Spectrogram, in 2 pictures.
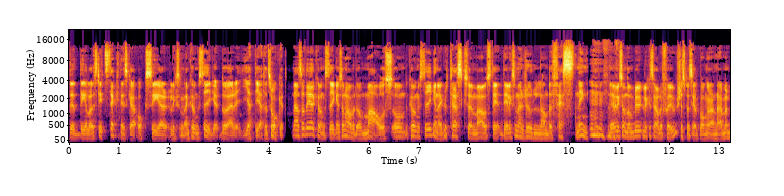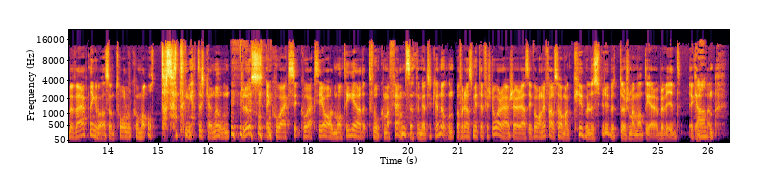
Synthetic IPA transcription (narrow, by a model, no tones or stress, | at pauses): d̪̥ɛd̪eːlavd̪ɛst̪ɾɪt̪st̪ʰɛknɪska̰ʔɔkseːɾlɪksɔmɛ̰nkʰɵŋːst̪iːɡə̰ɾd̪ɔæ̰ɖɛ̰jɛt̪ːəjɛ̰t̪ːət̪ʰɾoːkɪt̪mɛnsɔd̪ɛæɾkʰɵŋːst̪iːɡənsɛnhaɾvɪd̪ɔmaʊsɔɔmkʰɵŋːst̪iːɡənæɾɡɾʊt̪ʰɛsksɔæɾɛnmaʊsd̪ɛd̪ɛælɪksɔmɛnɾɵlːand̪əfɛst̪nɪŋd̪ɛæɾlɪksɔmd̪ɔmlʏkːasjald̪ɾɪfoːʉ̟ːʂɛjspɛsɪɛlt̪mɔŋːa̰d̪ɛnæ̰ːɾmɛnbɛvæɾpnɪŋənvaɾa̰lsɔnt̪ʰɔlvkʰɔmːaʔɔt̪ʰːḁsɛnt̪ʰɪmeːt̪əʂkʰanuːnpʰlɵsɛnkʰʊskʰʊaksɪɑːlmɔnt̪ʰeːɾad̪t̪ʰːv̥oːkʰɔmːafɛmsɛnt̪ɪmeːt̪əʂkʰanuːnɔfœɖɛnsɔmɪnt̪əfœʂʈoːɖɛhæːʂɔæɖɛalsɔɪvɑːnlɪɡafalːsɔhaɾmankʰʉ̟ːlspɾʉ̟ːt̪ʊɾʂɔmːanmɔnt̪ʰeːɾa̰ɾbɾɪvḭːd̪kʰanṵːnə̰n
